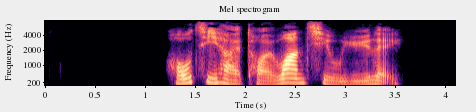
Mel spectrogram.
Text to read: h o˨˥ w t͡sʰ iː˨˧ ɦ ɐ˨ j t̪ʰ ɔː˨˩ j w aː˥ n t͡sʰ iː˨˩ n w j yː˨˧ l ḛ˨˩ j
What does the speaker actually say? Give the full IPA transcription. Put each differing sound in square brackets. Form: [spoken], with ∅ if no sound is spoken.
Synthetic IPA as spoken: h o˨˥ w t͡sʰ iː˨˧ ɦ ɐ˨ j t̪ʰ ɔː˨˩ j w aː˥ n t͡sʰ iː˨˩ [∅] w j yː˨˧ l ḛ˨˩ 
